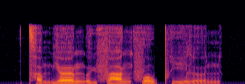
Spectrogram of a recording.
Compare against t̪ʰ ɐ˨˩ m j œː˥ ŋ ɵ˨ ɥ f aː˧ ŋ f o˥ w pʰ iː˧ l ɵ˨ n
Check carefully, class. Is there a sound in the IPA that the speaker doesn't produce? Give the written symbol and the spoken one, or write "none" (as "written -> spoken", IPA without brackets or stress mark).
none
